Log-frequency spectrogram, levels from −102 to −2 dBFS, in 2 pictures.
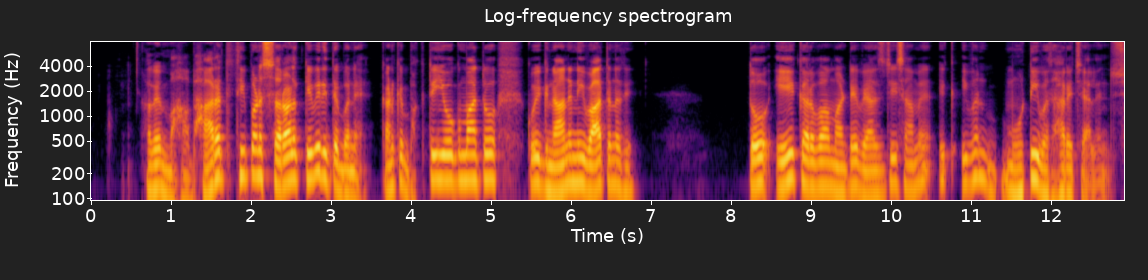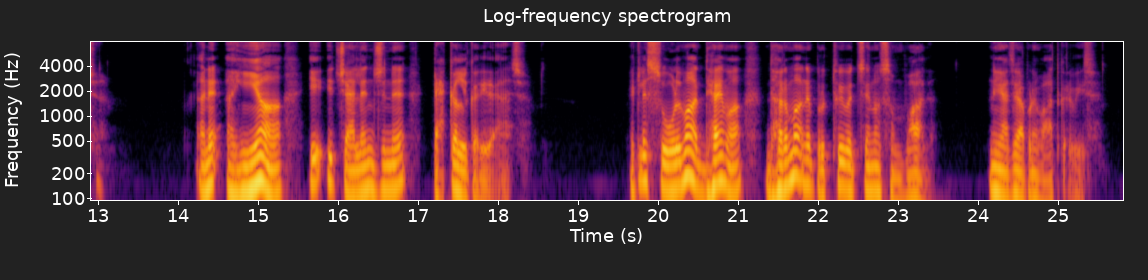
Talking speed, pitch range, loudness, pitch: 115 wpm, 115-155 Hz, -20 LUFS, 135 Hz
